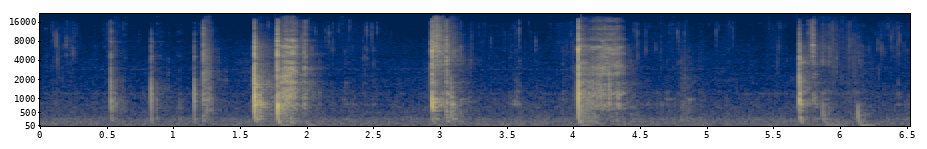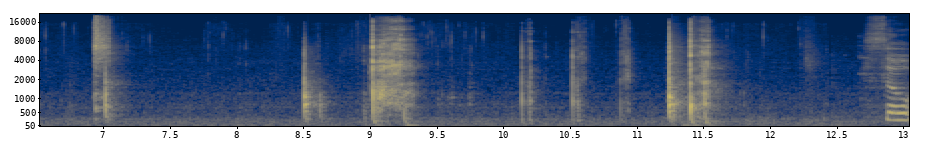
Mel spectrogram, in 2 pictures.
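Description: Mushroom rice being mixed in a pot: scattered scrapes and clinks of a spoon against the pot, irregular and close, separated by quiet gaps.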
